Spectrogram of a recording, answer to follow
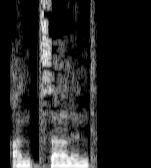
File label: "anzahlend", German; adjectives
